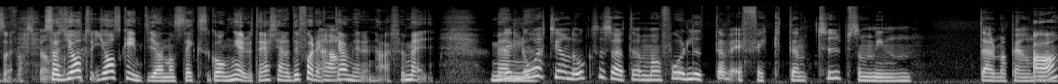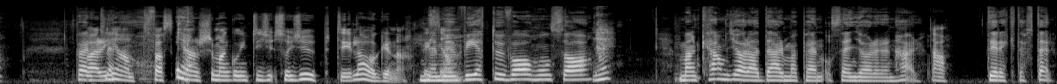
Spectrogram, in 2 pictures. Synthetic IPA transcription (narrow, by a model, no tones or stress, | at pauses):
sɔsɛ̰sɔat̪jɑːɡjɑːɡskaɪnt̪əjœːɾanɔnsɛksɡɔŋːəɾʉ̟ːt̪anjɑɡɕɛnːəd̪ɛfoːɾɛkːamɛd̪ɛ̰nɦæ̰ːɾfœɾmɛ̰jmɛdnɛloːt̪əjɛnd̪oːɔksɔsɔat̪manfoːɾɭiːt̪əɑvɛ̰fɛkt̪ənt̪ʰyːpsɔmːɪn | d̪̥æɾmapʰɛnɑː | væɾkaɾlɪɪant̪fast̪̚kʰanʂəmanɡoːɾɪnt̪əsɔjʉ̟ːpt̪ɪlɑːɡɾaɳa̰nɪɛmɛnveːt̪̚d̪ɵvaɦʊnsɑː | mankʰanjœːɾad̪æɾmapʰɛnːʔɔ̰sɛnjœːɾad̪ɛnɦæ̰ːɾɑː | d̪̥ɪɾɛkt̪ɛft̪əɾ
